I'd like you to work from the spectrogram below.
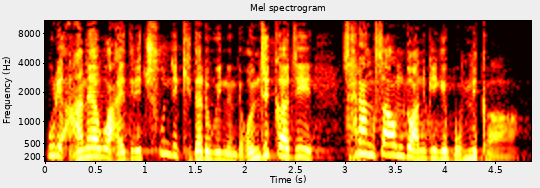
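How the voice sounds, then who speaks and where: Man, middle-aged, church seminar lecturer, lively storytelling, high voice, reverberant sanctuary. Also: quick pace. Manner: animated storytelling, acting out dialogue with God. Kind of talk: humorous preaching-style lecture with personal stories.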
